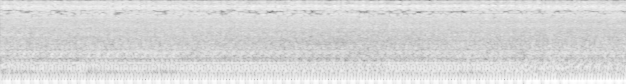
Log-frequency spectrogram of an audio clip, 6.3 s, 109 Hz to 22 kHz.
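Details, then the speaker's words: E46 BMW turbo engine at idle: low, even ticking knock about three or four per second, like a knock or an exhaust leak; exhaust retightened, valve cover removed and PCV cam covers swapped but the noise persisted, later gone. "It was making almost like a knocking noise or an exhaust leak noise, so I took all the exhaust, everything off, retightened everything, removed the valve cover even, and swapped the cam covers for the PCV system."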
